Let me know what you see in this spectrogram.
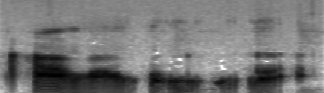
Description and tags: A clear sound of a rumbling stomach. Highly recomended to be cut a little.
